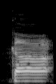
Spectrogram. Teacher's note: Kaf we long due to standing fatha on it, ka, and make the light sound of kaf.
